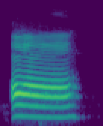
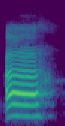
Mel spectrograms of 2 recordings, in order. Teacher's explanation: it's much more tense to say ah than it is to go uh and of course that's a short u sound if I relax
